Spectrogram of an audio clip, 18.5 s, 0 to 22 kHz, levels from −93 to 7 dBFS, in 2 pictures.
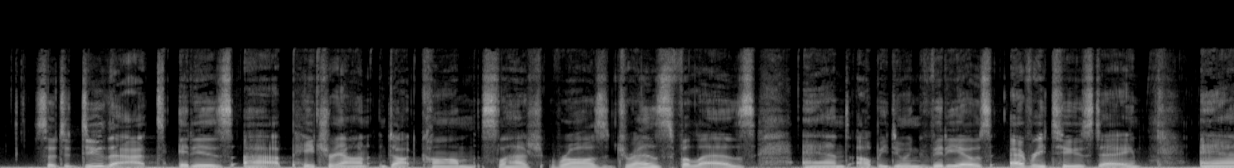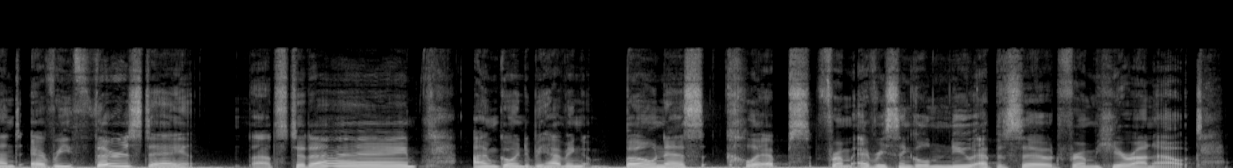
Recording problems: low rumble; faint; until 3 s, from 5.5 to 11 s and from 13 to 16 s; 25 dB below the speech

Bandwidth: 15.5 kHz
